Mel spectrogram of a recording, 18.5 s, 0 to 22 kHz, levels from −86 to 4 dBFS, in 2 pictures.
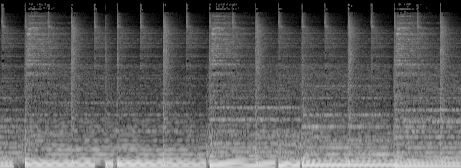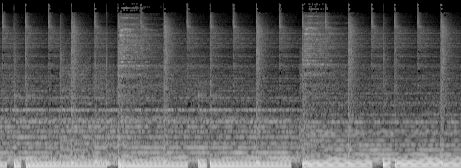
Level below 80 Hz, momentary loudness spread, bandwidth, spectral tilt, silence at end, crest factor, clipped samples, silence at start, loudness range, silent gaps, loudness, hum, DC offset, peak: -18 dBFS; 3 LU; over 20 kHz; -6 dB/octave; 0 s; 14 dB; under 0.1%; 0 s; 2 LU; none; -16 LUFS; none; under 0.1%; -2 dBFS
